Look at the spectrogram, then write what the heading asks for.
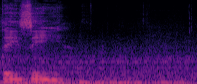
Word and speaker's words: DayZ: But I think it's meant to be pronounced DayZ. You know, kind of like the flower.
